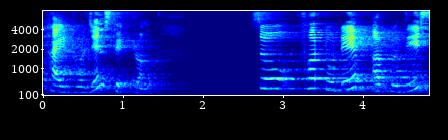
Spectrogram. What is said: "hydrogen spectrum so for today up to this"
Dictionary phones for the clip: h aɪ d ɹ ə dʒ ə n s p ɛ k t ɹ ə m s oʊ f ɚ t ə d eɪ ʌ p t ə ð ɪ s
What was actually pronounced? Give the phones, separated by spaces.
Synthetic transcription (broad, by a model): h aɪ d ɹ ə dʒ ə n s p ɛ k t ɹ ə m s oʊ p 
